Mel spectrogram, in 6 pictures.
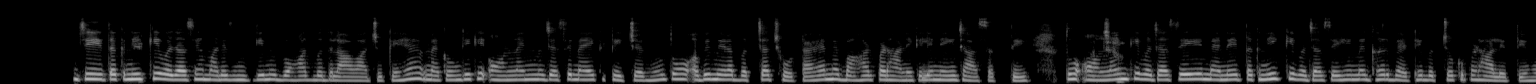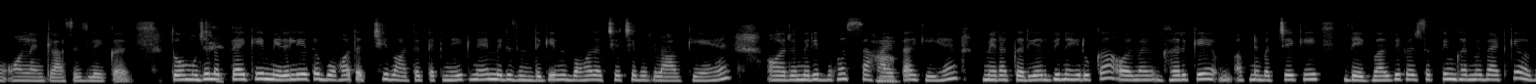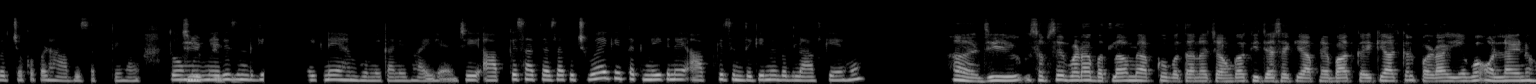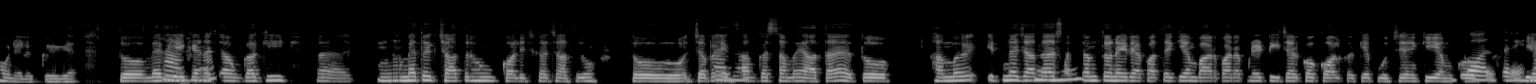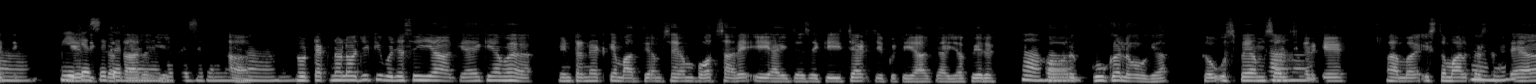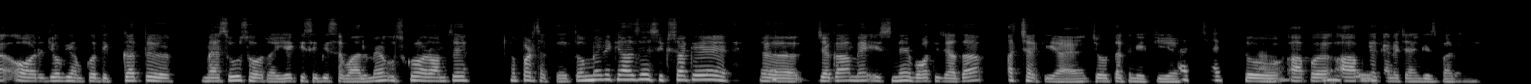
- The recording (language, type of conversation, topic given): Hindi, unstructured, आपके लिए तकनीक ने दिनचर्या कैसे बदली है?
- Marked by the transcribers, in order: in English: "टीचर"; in English: "क्लासेस"; in English: "करियर"; in English: "एक्ज़ाम"; in English: "टीचर"; in English: "कॉल"; in English: "कॉल"; in English: "टेक्नोलॉजी"; in English: "सर्च"; tongue click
